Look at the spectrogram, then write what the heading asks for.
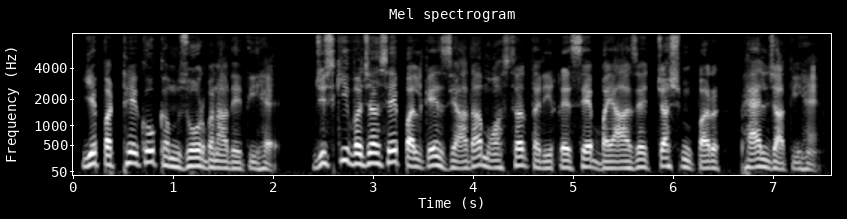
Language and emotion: Urdu, neutral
